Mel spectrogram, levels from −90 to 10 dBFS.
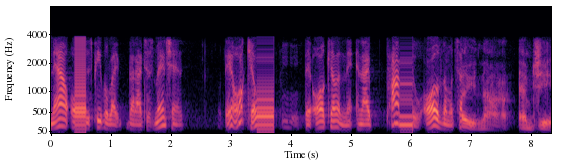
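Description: Packet loss with the last packet repeated hits at 0.40–0.58 s, 3.43–3.71 s and 5.82–6.02 s: a robotic stutter buzzing near 100 Hz, which fits 10 ms packets. From 6.84 s to the end, that section plays at the wrong speed, about 0.59 times normal, so it drops roughly ten semitones and drags, likely from playback against the wrong clock.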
